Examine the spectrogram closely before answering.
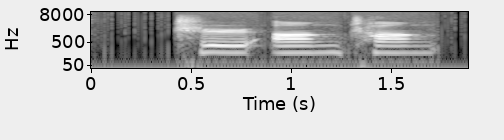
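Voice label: "chang", bopomofo, chinese; BPMF spelling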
